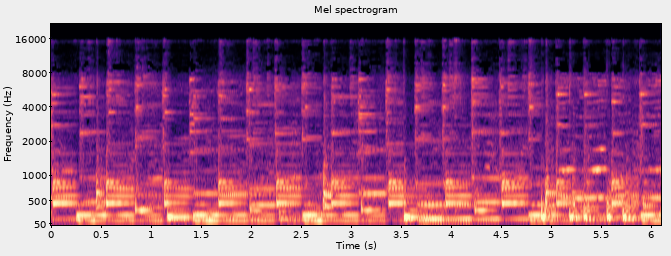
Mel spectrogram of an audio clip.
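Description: Jaranan gamelan music: metal-keyed percussion playing a quick repeating melody over low held gong tones, with steady drum strokes.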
